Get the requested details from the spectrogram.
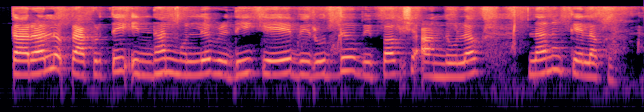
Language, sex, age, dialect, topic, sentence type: Maithili, female, 51-55, Southern/Standard, agriculture, statement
